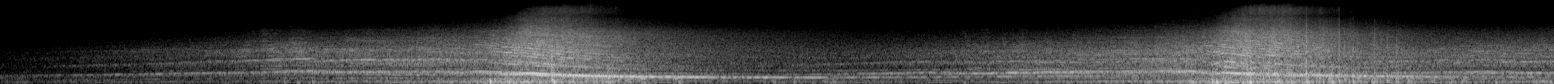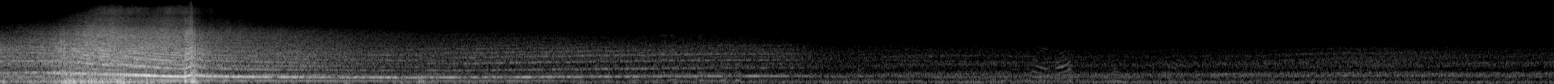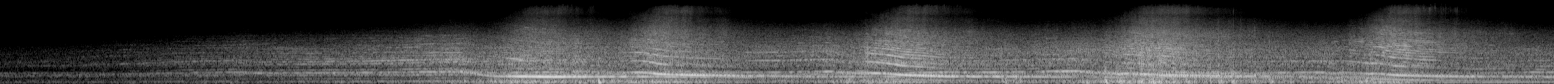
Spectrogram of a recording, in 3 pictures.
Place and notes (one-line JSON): {"title": "Brands Hatch GP Circuit, West Kingsdown, Longfield, UK - world superbikes 2004 ... supersport practice ...", "date": "2004-07-31 10:00:00", "description": "world superbikes 2004 ... supersport 600 practice ... one point stereo mic to minidisk ... time approx ...", "latitude": "51.35", "longitude": "0.26", "altitude": "151", "timezone": "Europe/London"}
